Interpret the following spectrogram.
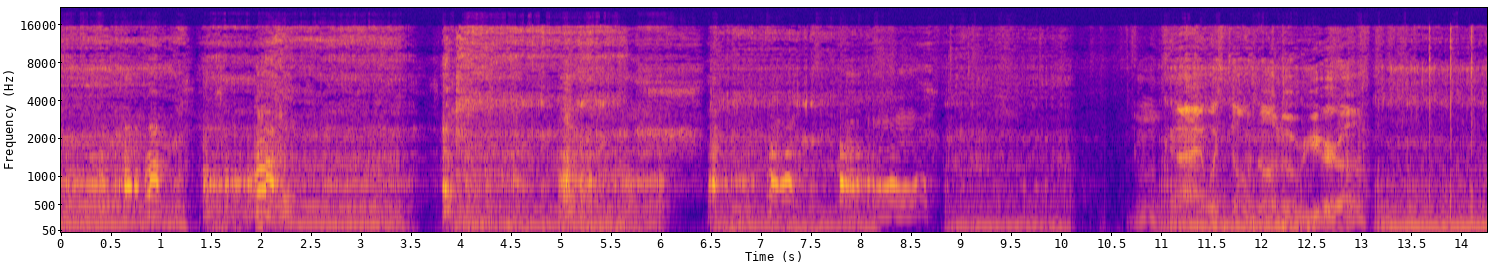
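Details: A dog at tug time makes strange noises: long bouts of low, rolling growls with moaning, whine-like overtones, broken by short silences, and a rougher, wavering stretch near the end.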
